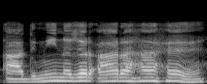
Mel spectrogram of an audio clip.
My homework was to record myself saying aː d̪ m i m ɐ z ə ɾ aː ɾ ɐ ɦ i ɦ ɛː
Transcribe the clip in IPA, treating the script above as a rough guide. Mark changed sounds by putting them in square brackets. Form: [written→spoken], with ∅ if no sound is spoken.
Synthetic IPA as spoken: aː d̪ m i [m→n] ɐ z ə ɾ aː ɾ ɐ ɦ [i→a] ɦ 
